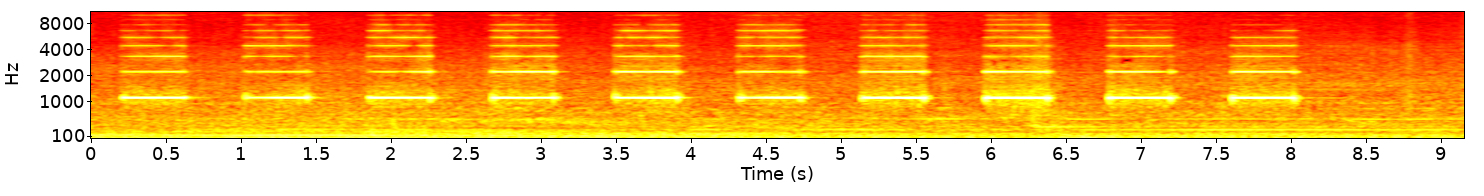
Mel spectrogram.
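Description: A truck's reversing alarm beeps in a steady rhythm.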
